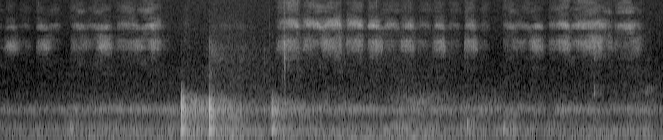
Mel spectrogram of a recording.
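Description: Chalk or marker scratching on a classroom board as a teacher writes, a few distinct close taps and strokes over quiet room ambience with faint high whine.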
